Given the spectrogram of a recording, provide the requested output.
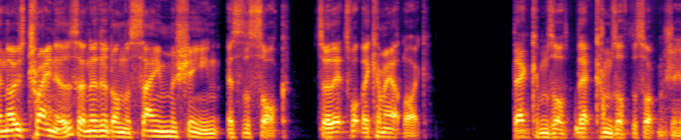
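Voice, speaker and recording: In a New Zealand accent, a man speaks at a fairly quick pace. His pitch is medium, with ordinary pitch variation. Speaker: tech company founder. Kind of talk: podcast interview. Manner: animated.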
